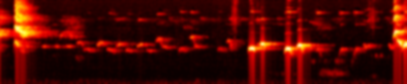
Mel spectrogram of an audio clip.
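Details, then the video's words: Borneo white-rumped shama, daily training song for a shama gone silent: a loud sharp note, then a string of quiet even whistles, a burst of louder slurred notes, and another sharp note at the end. "borneo dokter burung murai mandek (Masteran harian)"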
